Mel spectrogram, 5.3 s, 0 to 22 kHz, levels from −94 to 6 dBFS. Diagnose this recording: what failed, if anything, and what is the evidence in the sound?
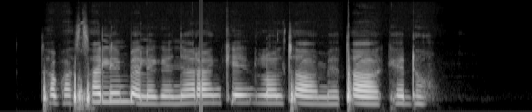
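Block of digital silence, 1.99 to 2.01 s: a 20 ms hole in the speech, pointing to the driver or buffer stage, where the output was left unfilled.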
